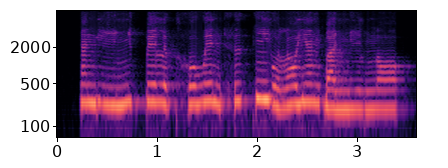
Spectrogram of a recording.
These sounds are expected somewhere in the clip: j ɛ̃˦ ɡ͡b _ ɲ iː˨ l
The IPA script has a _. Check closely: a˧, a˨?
a˨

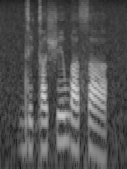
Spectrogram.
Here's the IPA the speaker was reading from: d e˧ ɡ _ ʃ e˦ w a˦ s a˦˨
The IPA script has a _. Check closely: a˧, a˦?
a˧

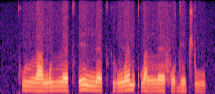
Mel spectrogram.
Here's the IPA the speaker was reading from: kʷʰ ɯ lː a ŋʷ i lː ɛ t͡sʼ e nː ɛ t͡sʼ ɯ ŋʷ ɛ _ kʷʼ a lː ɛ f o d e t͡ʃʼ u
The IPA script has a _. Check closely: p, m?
m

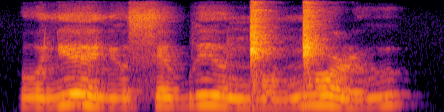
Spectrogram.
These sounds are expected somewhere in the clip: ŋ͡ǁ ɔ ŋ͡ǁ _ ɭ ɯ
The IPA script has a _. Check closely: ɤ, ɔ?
ɔ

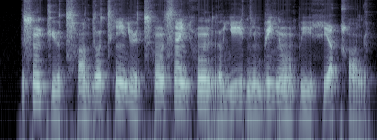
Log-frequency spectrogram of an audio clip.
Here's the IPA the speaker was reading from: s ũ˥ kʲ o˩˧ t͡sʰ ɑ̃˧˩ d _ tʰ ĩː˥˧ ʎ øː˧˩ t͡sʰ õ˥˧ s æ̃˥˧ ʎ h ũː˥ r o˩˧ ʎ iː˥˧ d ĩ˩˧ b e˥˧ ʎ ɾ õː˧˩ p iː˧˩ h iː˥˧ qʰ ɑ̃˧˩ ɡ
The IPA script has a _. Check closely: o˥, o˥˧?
o˥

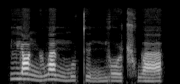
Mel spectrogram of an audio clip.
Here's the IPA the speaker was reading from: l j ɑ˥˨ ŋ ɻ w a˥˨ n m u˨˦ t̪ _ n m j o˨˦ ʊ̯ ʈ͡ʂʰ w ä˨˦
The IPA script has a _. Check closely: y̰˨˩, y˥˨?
y̰˨˩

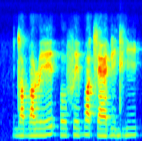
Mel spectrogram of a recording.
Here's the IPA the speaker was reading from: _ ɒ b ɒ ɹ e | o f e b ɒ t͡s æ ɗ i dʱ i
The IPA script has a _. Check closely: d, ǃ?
d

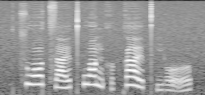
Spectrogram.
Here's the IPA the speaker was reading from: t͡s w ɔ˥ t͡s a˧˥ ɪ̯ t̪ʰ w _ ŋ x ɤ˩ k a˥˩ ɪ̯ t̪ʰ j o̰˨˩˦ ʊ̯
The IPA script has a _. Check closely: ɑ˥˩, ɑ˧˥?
ɑ˥˩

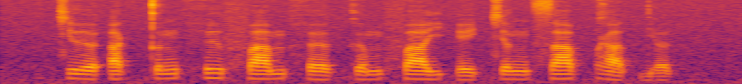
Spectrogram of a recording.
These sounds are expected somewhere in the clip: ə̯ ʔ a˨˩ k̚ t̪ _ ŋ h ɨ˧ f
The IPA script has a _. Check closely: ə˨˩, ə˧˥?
ə˧˥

